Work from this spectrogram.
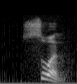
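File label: "sun", Chinese, fourth tone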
